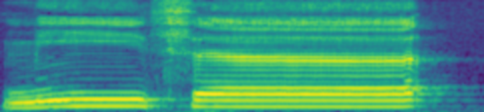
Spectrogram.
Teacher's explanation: یا مدہ ہے, اس کو کھینچیں گے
